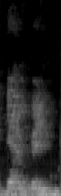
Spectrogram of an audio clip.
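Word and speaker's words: campaign: यहाँ पे क्या आया, जी के बाद एन आया, जी के बाद जब एन आया तो जी का क्या हो जाएगा, साइलेंट हो जाएगा। जी क्या हो जाएगा, साइलेंट हो जाएगा, यानी कि कैंपेन।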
